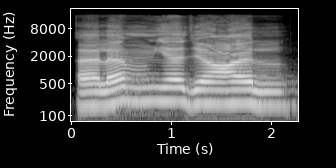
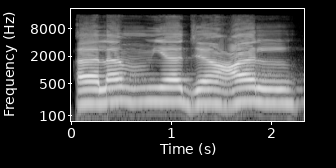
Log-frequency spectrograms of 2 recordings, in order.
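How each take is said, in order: The two takes are said the same way.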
